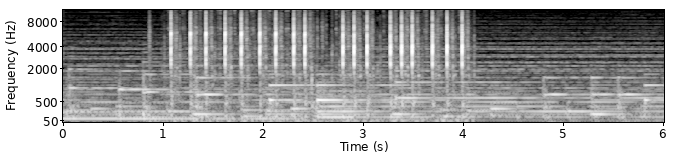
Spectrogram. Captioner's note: typewriter keys clicking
